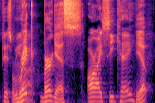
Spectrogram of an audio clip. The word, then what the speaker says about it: Rick: R-I-C-K? Yep. Rick as in rhymes with Dick.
